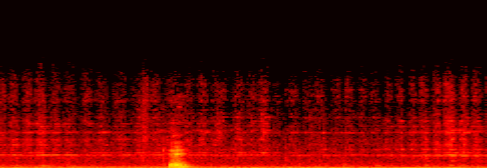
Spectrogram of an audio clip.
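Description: A plastic scraper rubbing along a painted bicycle frame tube, scraping off decal adhesive softened by a citrus remover. About two seconds in there is one short, loud rising squeak.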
